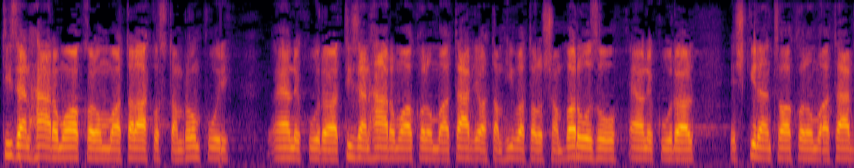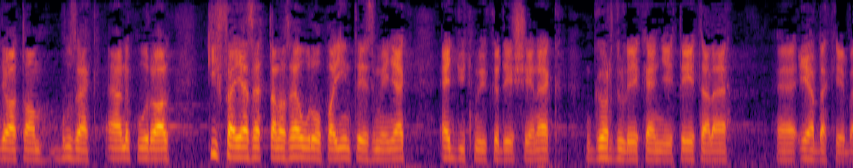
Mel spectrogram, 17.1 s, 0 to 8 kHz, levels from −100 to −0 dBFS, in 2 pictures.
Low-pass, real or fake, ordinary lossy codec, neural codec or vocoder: none; real; none; none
